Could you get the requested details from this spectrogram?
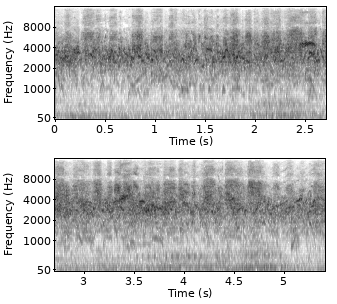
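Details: A colony of Australian budgies in an aviary chirping together: steady dense warbling chatter, high and bright, with a few clearer whistled notes standing out midway.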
